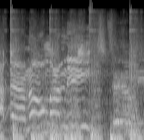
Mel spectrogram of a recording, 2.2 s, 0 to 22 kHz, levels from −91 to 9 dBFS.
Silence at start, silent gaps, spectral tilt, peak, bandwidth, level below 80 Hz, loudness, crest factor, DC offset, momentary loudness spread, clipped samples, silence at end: 0 s; none; -4.5 dB/octave; -2 dBFS; 18.5 kHz; -24 dBFS; -16 LUFS; 14 dB; under 0.1%; 6 LU; under 0.1%; 0 s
